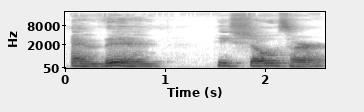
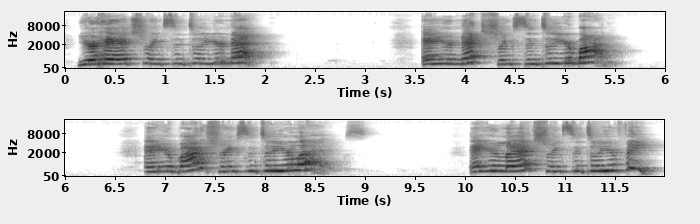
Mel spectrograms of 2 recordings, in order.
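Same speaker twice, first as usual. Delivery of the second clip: higher, louder gloating menace; scaring husband; 9 semitones higher, 7 dB louder than usual. Acted. Husband frightening wife with shrinks, gloating higher. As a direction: relish each horrible step.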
